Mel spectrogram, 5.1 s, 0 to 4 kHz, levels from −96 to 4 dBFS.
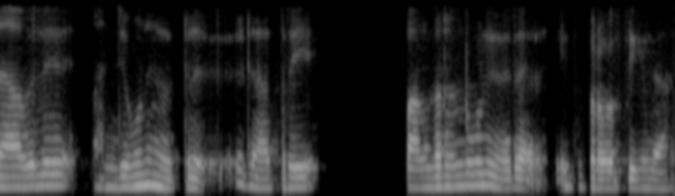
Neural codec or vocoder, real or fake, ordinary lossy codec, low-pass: codec, 16 kHz, 2 kbps, X-Codec, HuBERT features, trained on balanced general audio; fake; none; 3.6 kHz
